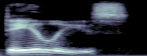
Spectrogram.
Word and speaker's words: Dulles: It sounded like they said Daly's Airport, but it's spelled like Dulles.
